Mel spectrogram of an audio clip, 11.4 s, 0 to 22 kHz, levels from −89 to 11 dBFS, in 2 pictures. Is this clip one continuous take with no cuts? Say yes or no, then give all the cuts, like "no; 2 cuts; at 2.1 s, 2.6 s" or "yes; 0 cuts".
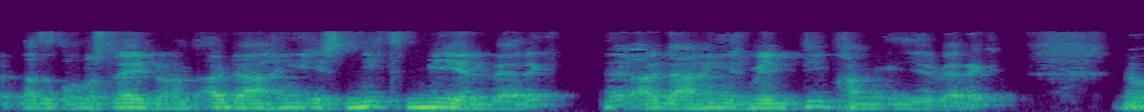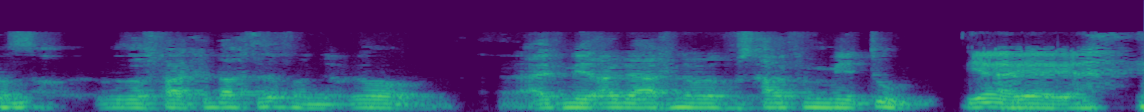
no; 2 cuts; at 2.9 s, 10.4 s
